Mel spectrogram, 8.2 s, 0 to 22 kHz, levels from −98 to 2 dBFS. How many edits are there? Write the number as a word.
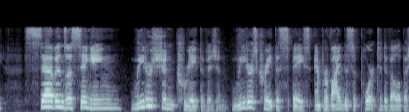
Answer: three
